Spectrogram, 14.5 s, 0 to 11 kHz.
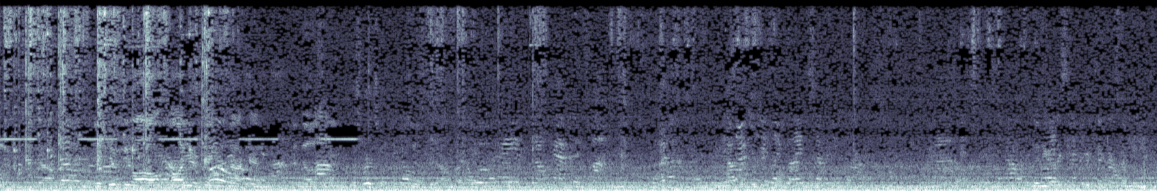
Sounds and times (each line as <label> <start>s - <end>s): coins 0.0s - 3.0s
beeps 0.0s - 4.7s
motors 0.0s - 10.8s
speech 0.3s - 11.0s
speech 11.6s - 14.4s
